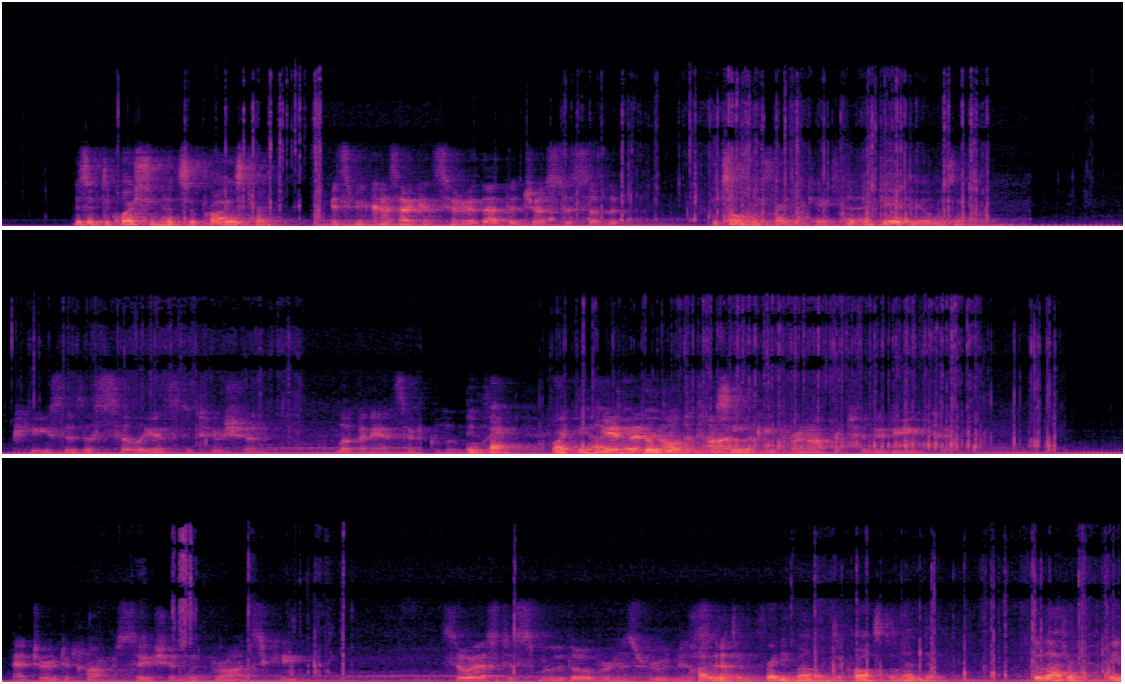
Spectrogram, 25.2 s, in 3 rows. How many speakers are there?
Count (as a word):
two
